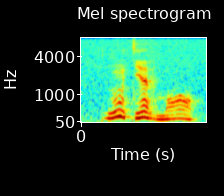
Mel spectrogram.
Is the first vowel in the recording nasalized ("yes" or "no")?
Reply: yes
